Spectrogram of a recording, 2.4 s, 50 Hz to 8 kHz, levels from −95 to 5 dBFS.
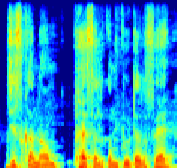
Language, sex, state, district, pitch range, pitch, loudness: Hindi, male, Uttar Pradesh, Saharanpur, 145-165 Hz, 150 Hz, -16 LUFS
